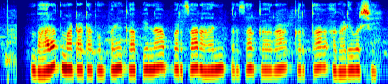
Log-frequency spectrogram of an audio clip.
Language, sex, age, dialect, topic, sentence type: Marathi, male, 25-30, Northern Konkan, agriculture, statement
